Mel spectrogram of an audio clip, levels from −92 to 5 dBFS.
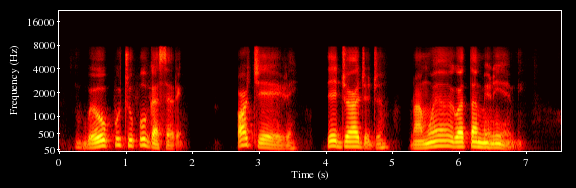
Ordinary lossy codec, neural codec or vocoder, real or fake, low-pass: none; codec, 16 kHz, about 1 kbps, DyCAST, with the encoder's durations; fake; none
